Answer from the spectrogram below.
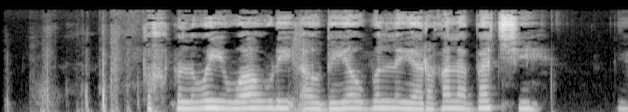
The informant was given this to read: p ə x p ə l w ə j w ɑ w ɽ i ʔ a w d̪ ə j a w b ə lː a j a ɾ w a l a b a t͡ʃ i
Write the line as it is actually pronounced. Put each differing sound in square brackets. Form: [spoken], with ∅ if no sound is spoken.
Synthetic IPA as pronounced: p ə x p ə l w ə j w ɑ w ɽ i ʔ a w d̪ ə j a w b ə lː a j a ɾ [ɣ] a l a b a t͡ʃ i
